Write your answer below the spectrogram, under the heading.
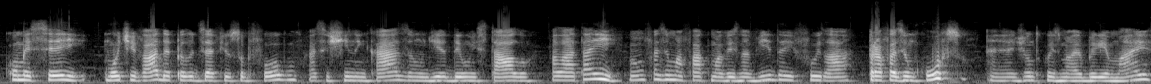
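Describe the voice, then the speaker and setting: With hardly any pauses, a woman speaks in a normal speaking voice at medium pitch and a moderate pace, her intonation fairly even. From Brazil, Espírito Santo (Vitória). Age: 30s. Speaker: hobbyist knifemaker, competition participant. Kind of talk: podcast interview.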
